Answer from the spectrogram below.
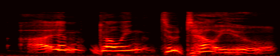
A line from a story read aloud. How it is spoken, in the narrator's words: The Marquis feebly murmured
